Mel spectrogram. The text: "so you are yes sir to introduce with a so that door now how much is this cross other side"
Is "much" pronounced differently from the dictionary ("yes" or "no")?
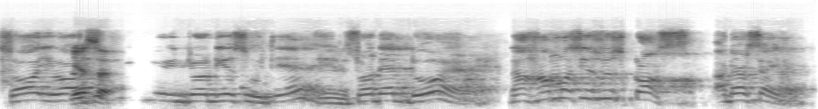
yes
